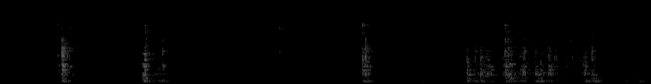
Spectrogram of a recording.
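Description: Faint, scattered taps and clicks of trading cards and plastic card holders being handled and set down on a table, about five separate taps, then a quick run of smaller clicks near the end.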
